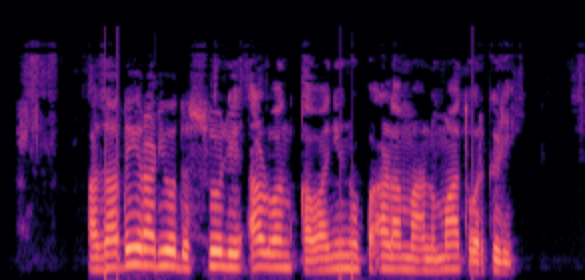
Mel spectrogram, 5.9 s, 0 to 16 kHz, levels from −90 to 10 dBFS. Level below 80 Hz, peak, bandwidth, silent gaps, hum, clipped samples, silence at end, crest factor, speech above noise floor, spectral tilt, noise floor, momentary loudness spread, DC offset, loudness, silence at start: -52 dBFS; -2 dBFS; 7.8 kHz; none; none; under 0.1%; 0.75 s; 14 dB; 48 dB; -7.5 dB/octave; -63 dBFS; 8 LU; under 0.1%; -15 LUFS; 0.2 s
